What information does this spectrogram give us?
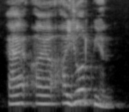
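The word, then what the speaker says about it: European: यूरोपियन, आप देखिए ये आ गया ना, ये तो एन आना चाहिए था, यहाँ पे यू की आवाज़ दे रहा है। अ यूरोपियन country pronounced यू रोपियन, यूरोपियन, ठीक है ना,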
